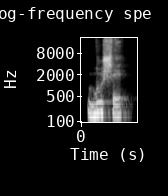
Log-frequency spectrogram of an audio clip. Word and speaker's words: boucher: No vamos a pronunciar esa R final. Por ejemplo, en la siguiente lista. Danger, boucher, boulanger, cahier, papier, quartier, premier, dernier, léger, entier, pommier, bananier.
